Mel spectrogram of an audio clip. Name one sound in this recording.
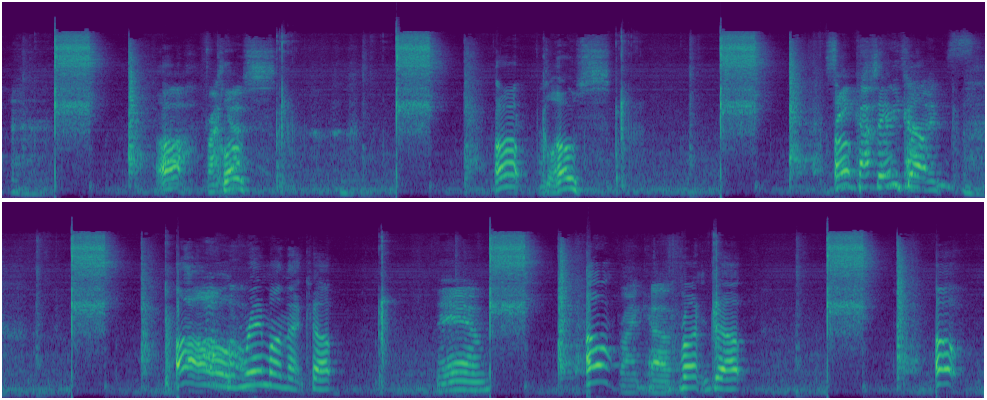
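A small plastic ball bounces lightly off the floor.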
